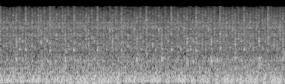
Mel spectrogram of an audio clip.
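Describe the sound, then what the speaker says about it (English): A Buick engine idles low with a misfire, a loud, dense, continuous rumble heard up close without speech. "perhaps the idle is a little bit low"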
